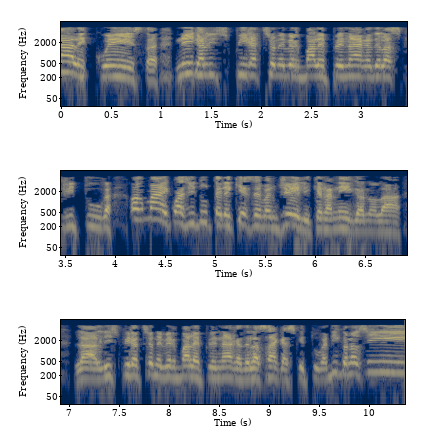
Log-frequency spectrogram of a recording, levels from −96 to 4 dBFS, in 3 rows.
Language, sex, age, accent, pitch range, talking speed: Italian, male, 40-59, native, 155-225 Hz, 150 wpm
